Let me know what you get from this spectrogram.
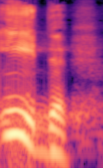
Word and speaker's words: ed: If you transliterated it, it would be actually ed. It would be a long E and a D with an H kind of softening the D in Hebrew.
